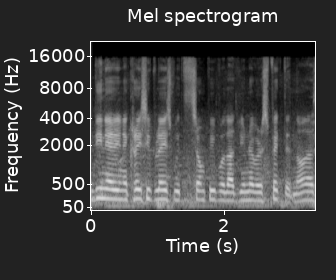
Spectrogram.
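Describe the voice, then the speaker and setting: Crowd noise fills the background as a man talks at a high pitch. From Basque Country, Spain. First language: Spanish or Basque. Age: 30s. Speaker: pro surfer and traveler. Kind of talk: interview. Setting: film festival.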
